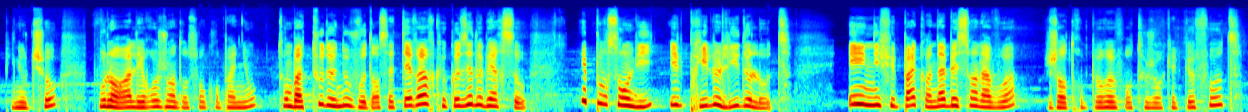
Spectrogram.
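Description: A woman reads a classic verse tale aloud in a measured recitation. Her voice is mellow and soft-edged, pitched a little high. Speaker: reader.

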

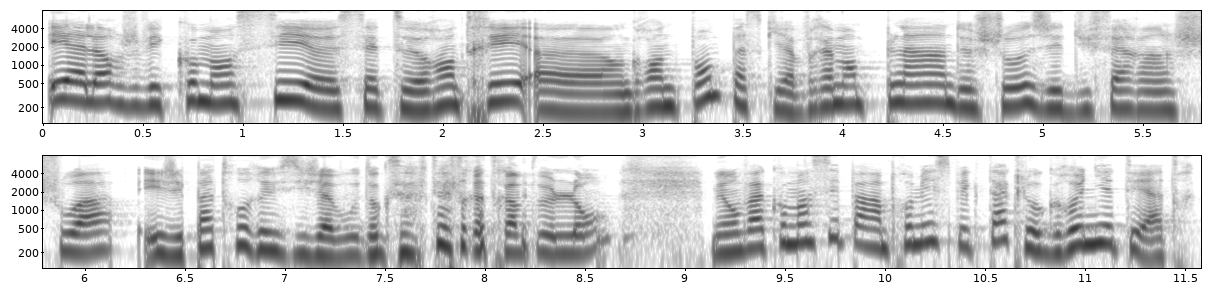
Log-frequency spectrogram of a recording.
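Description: This woman in her thirties, from France, is a radio theatre columnist chatting casually, full of fillers and restarts. Her voice is medium-pitched with a darkish tone, captured on a studio microphone.

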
